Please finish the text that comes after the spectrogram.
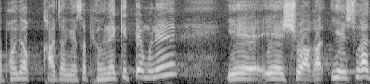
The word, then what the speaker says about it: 예슈아: 이건 히브리의 아니 아라모의 아 원래 원음 원음 그대로 그 발음 그대로 하는 것입니다. 우리는 그것이 어 번역 과정에서 변했기 때문에 예슈아가 예수가 된 예슈 예수였었는데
